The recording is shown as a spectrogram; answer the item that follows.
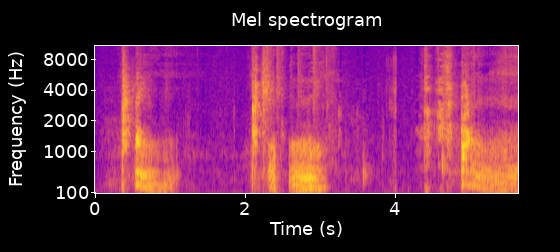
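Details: A puppy indoors gives sharp barks that run into rumbling growls. Three or four uneven outbursts are separated by short quiet gaps.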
